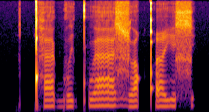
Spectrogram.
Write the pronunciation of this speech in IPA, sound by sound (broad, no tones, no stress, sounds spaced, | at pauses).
ǃʰ æ ɡʷ i kʷʼ æː ɮ ʊ qʼ i ɬ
